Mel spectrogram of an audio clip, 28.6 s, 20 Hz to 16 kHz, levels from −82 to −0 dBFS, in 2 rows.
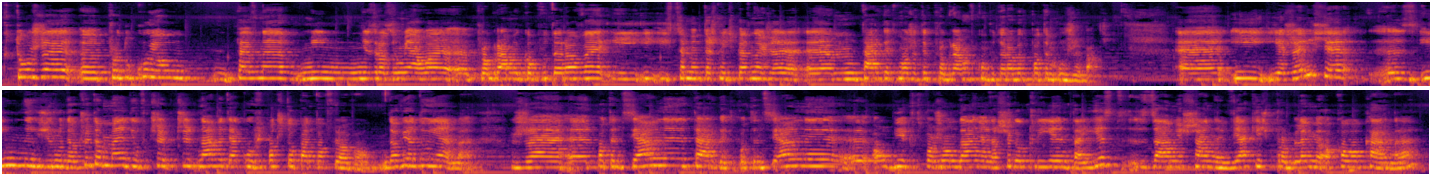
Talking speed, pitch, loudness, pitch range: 105 wpm, 250 Hz, -18 LUFS, 235-270 Hz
